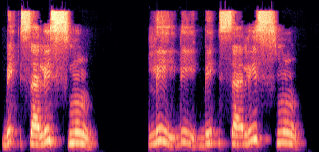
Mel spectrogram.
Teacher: We don't pronounce the hamza in ism.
